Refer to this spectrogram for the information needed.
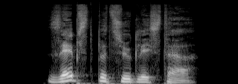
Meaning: inflection of selbstbezüglich: 1. strong/mixed nominative masculine singular superlative degree 2. strong genitive/dative feminine singular superlative degree
- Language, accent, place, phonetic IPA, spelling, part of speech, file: German, Germany, Berlin, [ˈzɛlpstbəˌt͡syːklɪçstɐ], selbstbezüglichster, adjective, De-selbstbezüglichster.ogg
